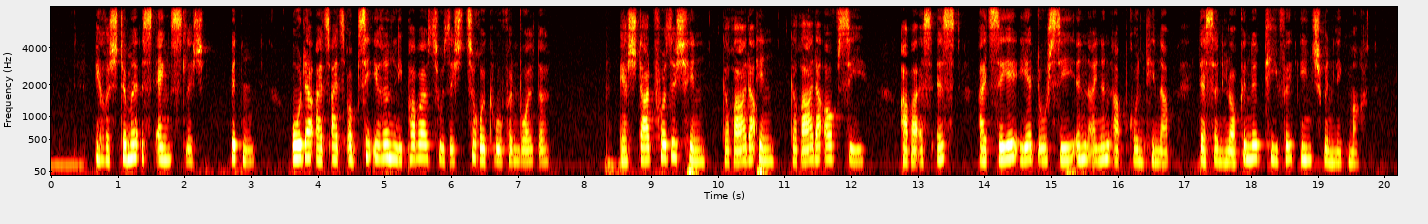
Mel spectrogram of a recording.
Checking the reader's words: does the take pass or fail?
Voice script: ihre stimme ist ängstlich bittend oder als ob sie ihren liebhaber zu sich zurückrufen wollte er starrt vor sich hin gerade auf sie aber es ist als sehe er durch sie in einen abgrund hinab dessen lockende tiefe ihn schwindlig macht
fail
